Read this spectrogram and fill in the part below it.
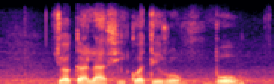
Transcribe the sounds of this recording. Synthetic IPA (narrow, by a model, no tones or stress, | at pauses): d͡ʒwakʼalafikwatiroŋ̩bʊ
